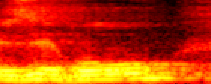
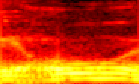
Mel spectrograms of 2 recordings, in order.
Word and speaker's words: héros: français sans le vouloir quand j'ai évoqué les zéros de Corneil évidemment c'est les héros et on voit bien qu'il y a une petite différence entre un zéro et et un héros alors pécuniare pécunier donc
